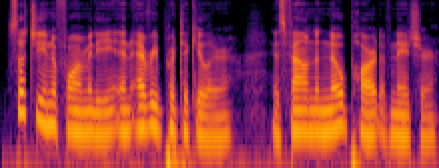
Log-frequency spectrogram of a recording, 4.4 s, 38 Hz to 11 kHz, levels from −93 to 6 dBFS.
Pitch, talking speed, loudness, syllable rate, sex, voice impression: 130 Hz, 180 wpm, -19 LUFS, 6.1 syllables/s, male, very masculine, slightly adult-like, slightly thick, relaxed, slightly weak, bright, soft, clear, fluent, cool, very intellectual, refreshing, very sincere, very calm, slightly mature, friendly, reassuring, slightly unique, slightly elegant, wild, sweet, lively, kind, slightly modest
